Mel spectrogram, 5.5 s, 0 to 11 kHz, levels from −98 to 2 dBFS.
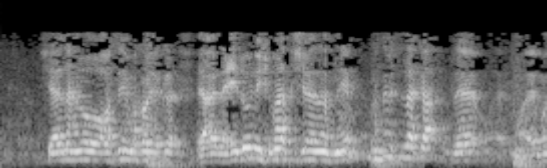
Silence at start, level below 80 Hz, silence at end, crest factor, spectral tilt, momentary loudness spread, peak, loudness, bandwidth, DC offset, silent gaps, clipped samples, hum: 0.25 s; -44 dBFS; 0 s; 14 dB; -9.5 dB/octave; 8 LU; -2 dBFS; -17 LUFS; 5.8 kHz; under 0.1%; none; under 0.1%; none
